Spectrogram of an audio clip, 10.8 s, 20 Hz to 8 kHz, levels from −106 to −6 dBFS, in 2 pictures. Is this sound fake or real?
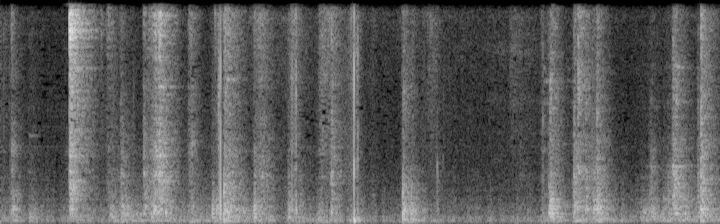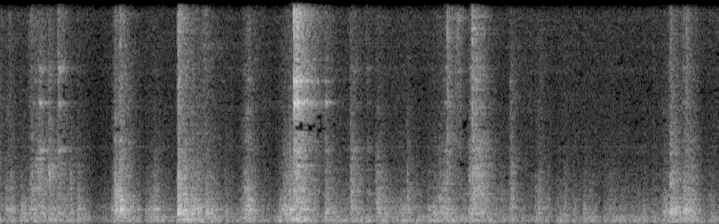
real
